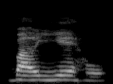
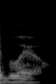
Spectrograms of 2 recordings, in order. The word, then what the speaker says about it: Vallejo: In fact, in Philippine accent, we pronounce that as Vallejo. We just say Vallejo. Vallejo. But thanks, though. Yeah. Right. Double L is Y.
